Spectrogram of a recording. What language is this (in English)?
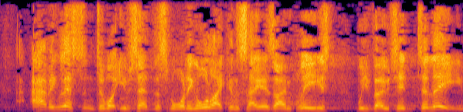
English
